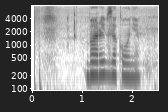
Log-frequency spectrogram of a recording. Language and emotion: Russian, neutral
